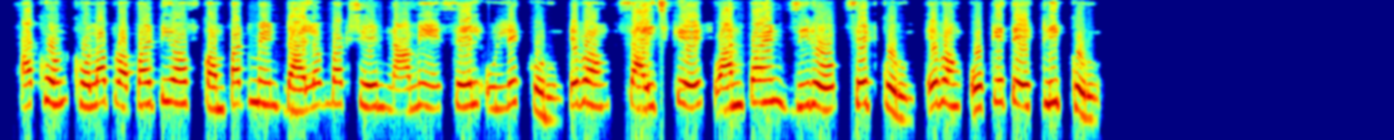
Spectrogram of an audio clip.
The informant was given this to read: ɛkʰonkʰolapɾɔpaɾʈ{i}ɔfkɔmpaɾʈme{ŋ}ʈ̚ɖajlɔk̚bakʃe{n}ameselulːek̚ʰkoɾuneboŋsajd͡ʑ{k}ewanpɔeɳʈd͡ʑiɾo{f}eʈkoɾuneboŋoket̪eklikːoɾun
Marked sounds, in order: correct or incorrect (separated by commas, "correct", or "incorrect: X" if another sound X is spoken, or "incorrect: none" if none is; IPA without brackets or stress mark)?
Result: correct, incorrect: ɳ, correct, correct, incorrect: s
